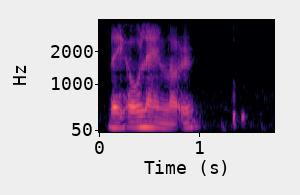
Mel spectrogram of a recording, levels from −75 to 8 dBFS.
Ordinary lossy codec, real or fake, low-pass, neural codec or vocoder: AAC, 32 kbps; fake; 3.6 kHz; vocoder, 22.05 kHz, 80 mel bands, Vocos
